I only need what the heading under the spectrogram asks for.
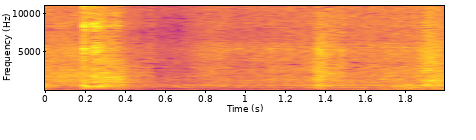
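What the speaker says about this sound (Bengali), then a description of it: "আরও একটু নেড়ে নিচ্ছি শাকগুলো এইভাবে।" Jute leaves stirred in a hot pan with salt and turmeric, a soft constant sizzle broken by a few brief scraping strokes of the spoon.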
